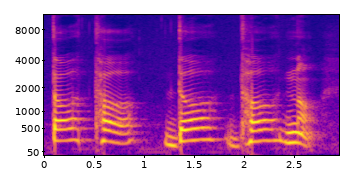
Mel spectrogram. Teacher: और स्पेशली ऊपर के दांत से, जैसे त, ऊपर के दांत का जो अंदर वाला हिस्सा है, त, थ, दंत से यहाँ तात्पर्य है केवल क्या है, केवल ऊपर के दांत से है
